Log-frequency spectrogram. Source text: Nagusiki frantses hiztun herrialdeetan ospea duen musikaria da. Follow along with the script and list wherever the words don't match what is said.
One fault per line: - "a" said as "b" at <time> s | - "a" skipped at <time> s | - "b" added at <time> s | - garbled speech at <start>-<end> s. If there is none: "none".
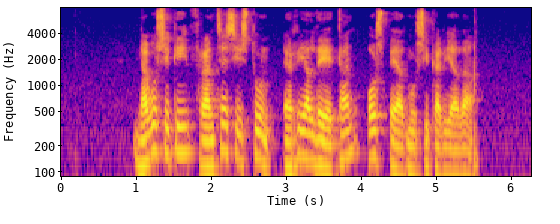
- "duen" skipped at 4.6 s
